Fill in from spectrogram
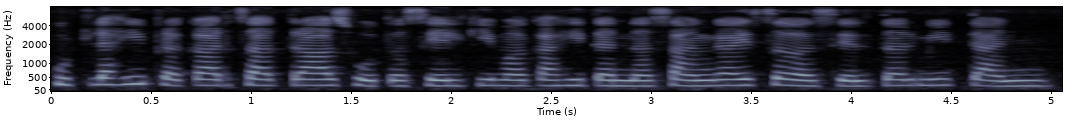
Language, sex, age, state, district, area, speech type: Marathi, female, 45-60, Maharashtra, Yavatmal, urban, spontaneous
